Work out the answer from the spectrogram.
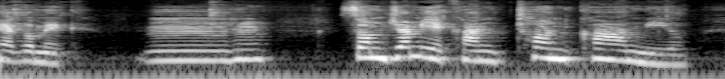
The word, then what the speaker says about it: tun cornmeal: Some Jamaican ton cornmeal. It's nothing about no turn cornmeal. Yeah, you can spell it away there, but Jamaican pronounce it as ton cornmeal.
